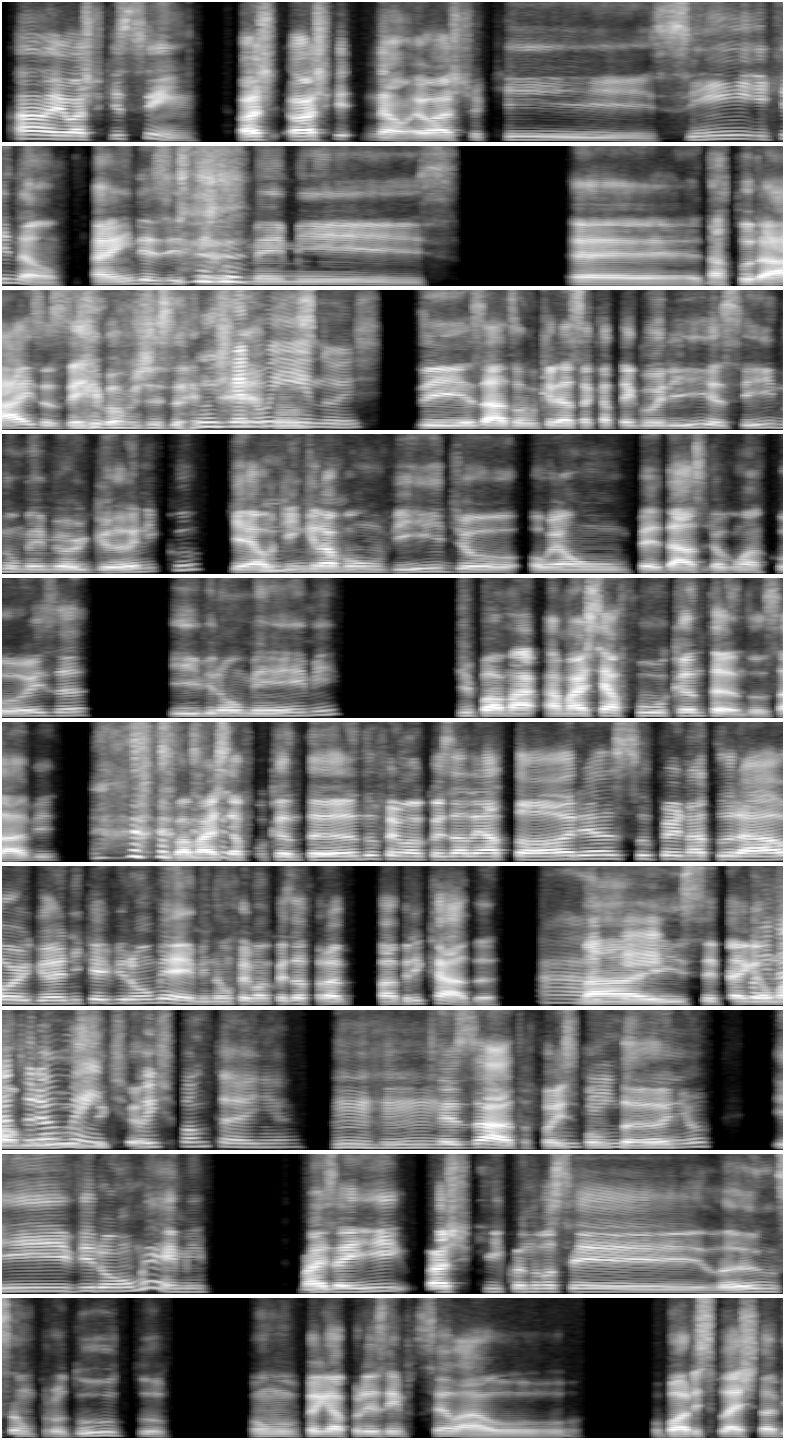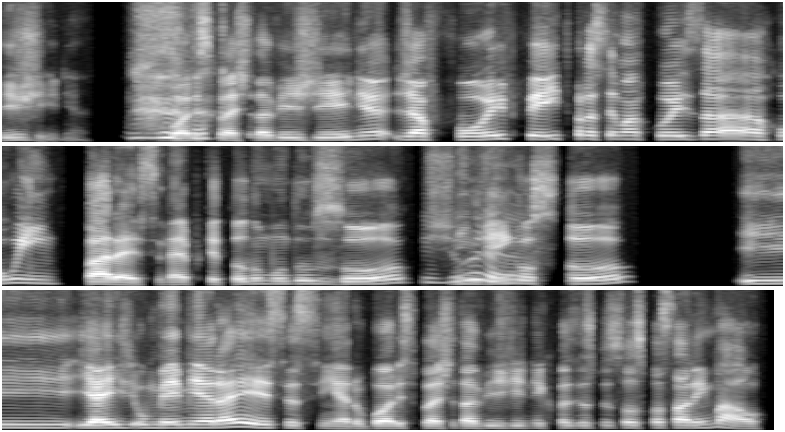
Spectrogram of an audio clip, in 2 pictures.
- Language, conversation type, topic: Portuguese, podcast, Como os memes influenciam a cultura pop hoje?
- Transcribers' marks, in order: tapping; chuckle; laughing while speaking: "assim, vamos dizer"; chuckle; in English: "Body Splash"; in English: "Body Splash"; chuckle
